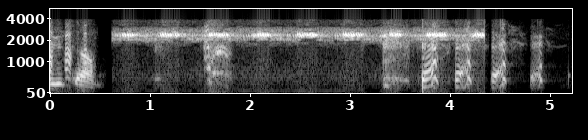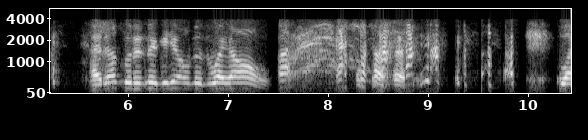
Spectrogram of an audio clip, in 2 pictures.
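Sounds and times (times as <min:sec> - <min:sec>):
laughter: 0:00.0 - 0:00.5, 0:03.3 - 0:05.4, 0:07.5 - 0:10.2
speech: 0:00.0 - 0:00.7, 0:03.8 - 0:05.0, 0:05.6 - 0:09.4
crickets chirping at night: 0:00.6 - 0:04.5.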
